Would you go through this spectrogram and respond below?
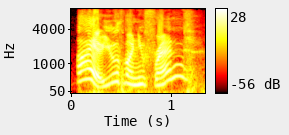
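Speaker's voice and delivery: high, loud, bubbly gnome greeting; eager gnome. Acted. Gnome wizard greets the party, high and overeager. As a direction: chirp it out like an overexcited little gnome.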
